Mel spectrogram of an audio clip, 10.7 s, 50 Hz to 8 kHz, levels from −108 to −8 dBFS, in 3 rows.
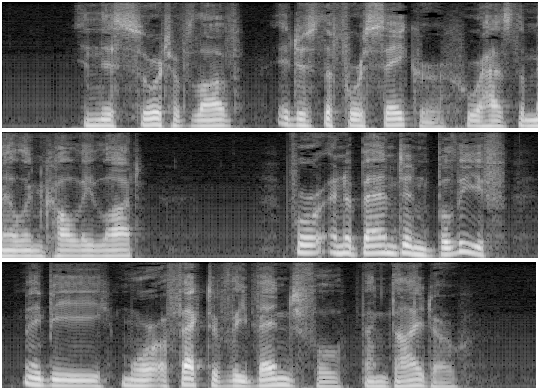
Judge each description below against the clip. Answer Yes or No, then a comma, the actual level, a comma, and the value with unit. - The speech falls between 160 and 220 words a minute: No, average, 140 wpm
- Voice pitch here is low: Yes, low, 120 Hz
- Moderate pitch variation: Yes, average, 3.0 semitones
